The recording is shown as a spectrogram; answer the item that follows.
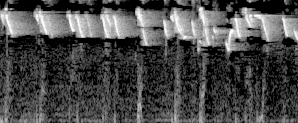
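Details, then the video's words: Saffron finch song of bright, high-pitched chips delivered in quick uneven bursts of two or three notes, some sliding slightly downward, with soft low knocks in the background. "saffron finch singing"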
